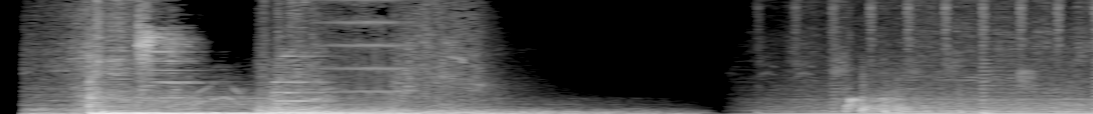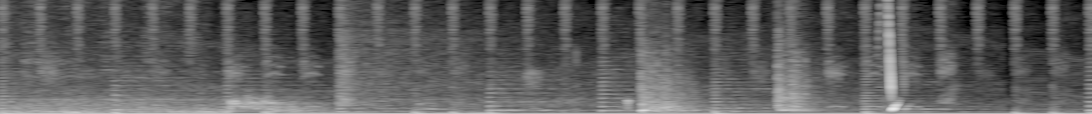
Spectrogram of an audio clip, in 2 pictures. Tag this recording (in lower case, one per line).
bowling impact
